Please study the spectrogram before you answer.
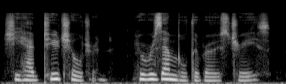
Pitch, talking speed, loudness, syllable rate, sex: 205 Hz, 190 wpm, -18 LUFS, 5.0 syllables/s, female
